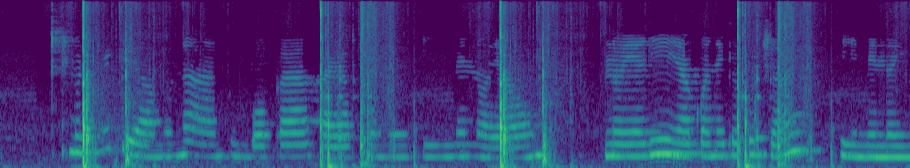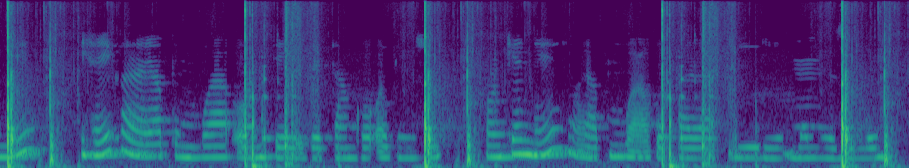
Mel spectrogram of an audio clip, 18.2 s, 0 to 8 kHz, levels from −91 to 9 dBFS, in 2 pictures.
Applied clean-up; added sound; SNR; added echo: none; Wood; -3 dB; none.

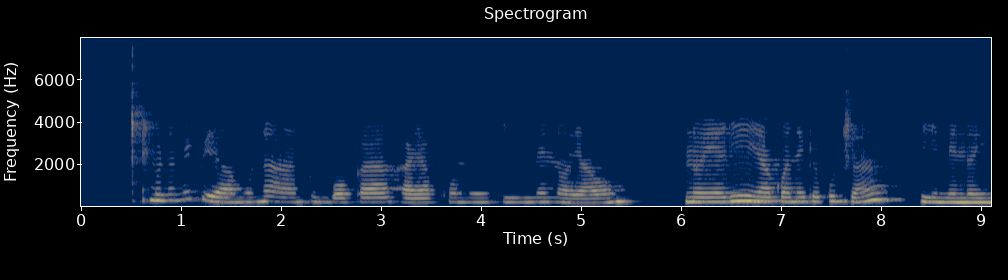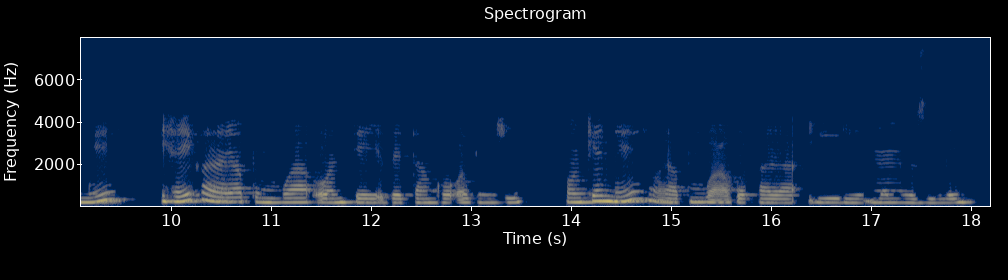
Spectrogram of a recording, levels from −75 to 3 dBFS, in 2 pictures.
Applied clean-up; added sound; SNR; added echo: none; none; none; none.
